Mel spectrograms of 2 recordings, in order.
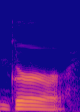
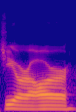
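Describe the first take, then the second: First: It is said as one growled word. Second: It is spelled out as separate letters. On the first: The speaker calls it right. "To be cool, you say G R" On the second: The speaker calls it wrong. "I kept saying G R R"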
